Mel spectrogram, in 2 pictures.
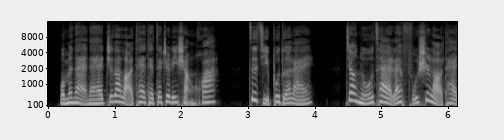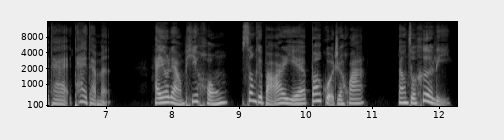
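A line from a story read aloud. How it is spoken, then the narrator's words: Cheerful. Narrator (Chinese): 平儿笑嘻嘻地迎上来说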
